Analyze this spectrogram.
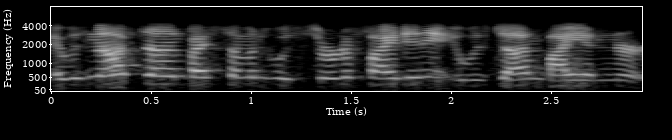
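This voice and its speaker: A woman with an American accent talks at a very fast pace in a fairly high pitch, with ordinary pitch variation and noticeable background noise. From Alaska, US. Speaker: tattooed model and live streamer. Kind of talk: casual live stream chat. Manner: loud.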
